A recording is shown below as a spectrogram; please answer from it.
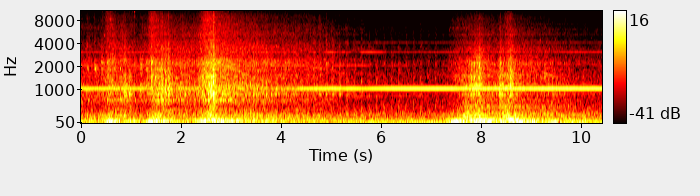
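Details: Chevrolet 4.3L Vortec V6 truck engine, startup and revs: rough idle with short blips and a deep knock typical of worn rod bearing; severe rod knock suspected, not confirmed.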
